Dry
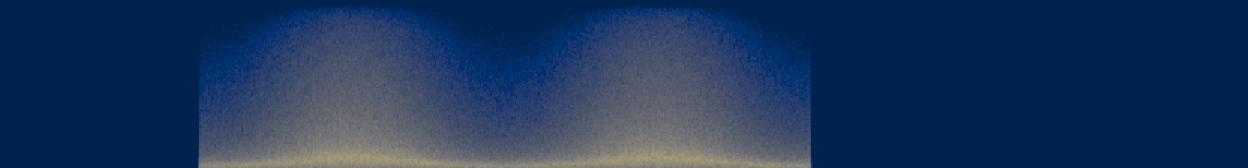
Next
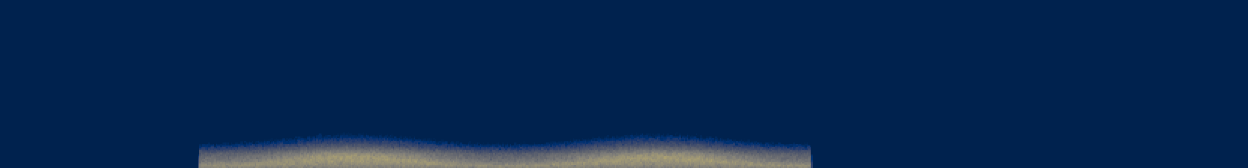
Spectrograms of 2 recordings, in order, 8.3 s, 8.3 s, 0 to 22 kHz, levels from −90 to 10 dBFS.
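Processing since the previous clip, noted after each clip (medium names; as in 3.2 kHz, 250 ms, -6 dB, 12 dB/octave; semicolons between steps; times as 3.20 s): steep low-pass 1.9 kHz 36 dB/octave; gain riding within 3 dB 2 s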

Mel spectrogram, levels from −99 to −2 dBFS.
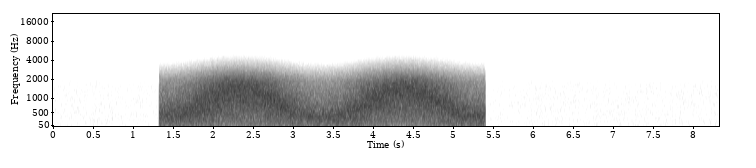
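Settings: peak limiter -16 dBFS, peak gain reduction 7 dB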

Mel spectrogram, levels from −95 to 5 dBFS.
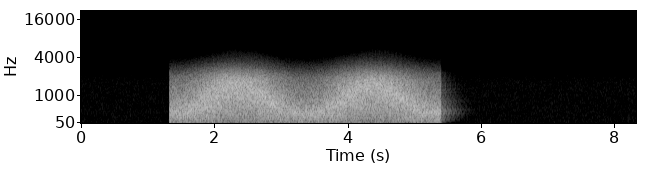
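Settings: tape echo 73 ms, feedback 48%, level -23.5 dB, low-pass 3 kHz; trim +6.5 dB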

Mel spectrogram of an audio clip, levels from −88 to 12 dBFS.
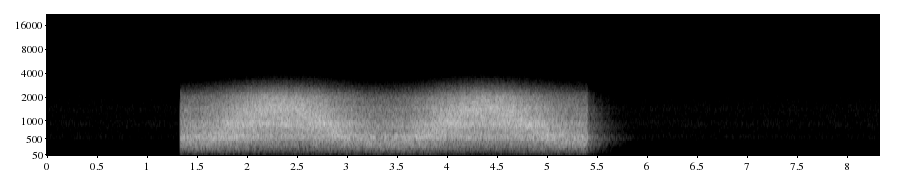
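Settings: cabinet simulation 470–2600 Hz, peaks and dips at 540 Hz +9 dB, 920 Hz +8 dB, 1.4 kHz +6 dB, 2 kHz +5 dB; on a send at -17 dB: reverberation RT60 0.30 s, pre-delay 3 ms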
